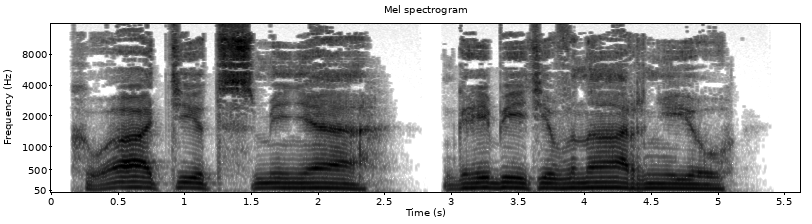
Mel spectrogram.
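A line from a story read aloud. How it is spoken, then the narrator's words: Muttered after deep sigh. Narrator (Russian): Он глубоко вздохнул, пробормотал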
